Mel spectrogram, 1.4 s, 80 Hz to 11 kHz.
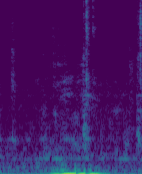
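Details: After installing a new universal 2.25-inch catalytic converter and new muffler: low mellow exhaust rumble swells as the engine catches, then settles to a smooth idle; less raspy than before, still sounds good punched; healthy.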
